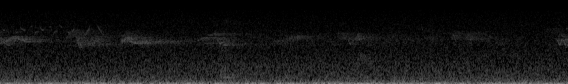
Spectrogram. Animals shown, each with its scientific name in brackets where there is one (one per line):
Chestnut-sided Warbler (Setophaga pensylvanica)
Red-eyed Vireo (Vireo olivaceus)
American Robin (Turdus migratorius)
